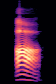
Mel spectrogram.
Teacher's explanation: নিম্ন স্বরধ্বনি আ জিহ্বা সর্বনিম্ন থাকে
